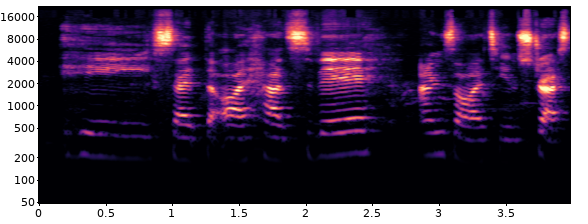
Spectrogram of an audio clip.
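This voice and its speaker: Speaking with an English accent, a woman keeps a fairly even intonation at a medium pitch. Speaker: vlogger. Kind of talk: personal vlog testimony. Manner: hesitant, many ums.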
